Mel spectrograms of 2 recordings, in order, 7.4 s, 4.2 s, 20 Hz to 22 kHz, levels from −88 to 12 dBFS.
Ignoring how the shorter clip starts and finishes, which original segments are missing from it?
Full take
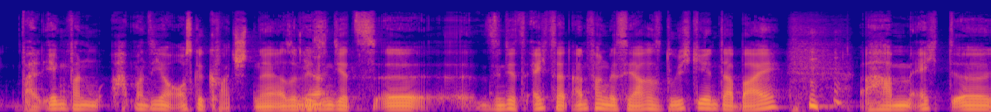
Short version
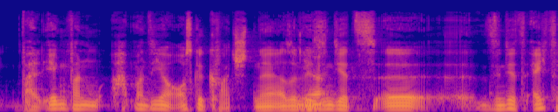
none

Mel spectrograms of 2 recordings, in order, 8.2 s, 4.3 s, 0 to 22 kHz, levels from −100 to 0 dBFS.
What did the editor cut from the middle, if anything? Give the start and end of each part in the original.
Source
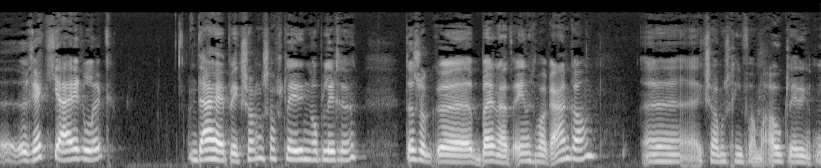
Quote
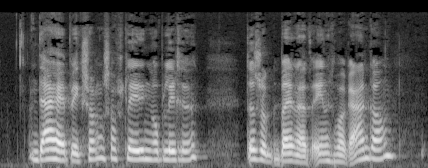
0:04.3-0:04.8

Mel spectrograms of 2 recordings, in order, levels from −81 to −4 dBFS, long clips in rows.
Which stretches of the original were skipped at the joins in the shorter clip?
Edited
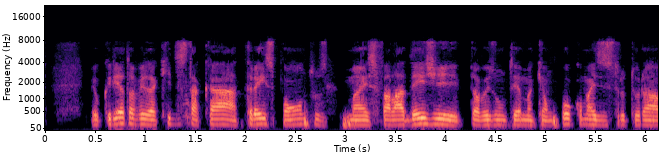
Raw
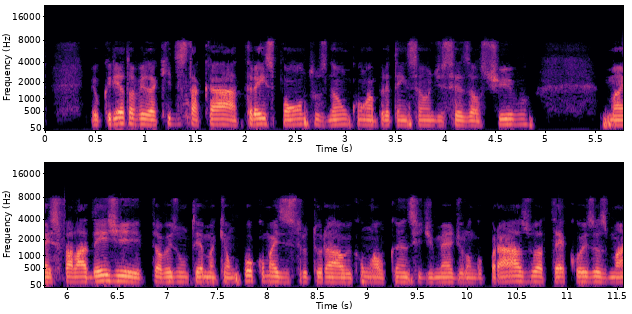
0:02.8-0:05.4

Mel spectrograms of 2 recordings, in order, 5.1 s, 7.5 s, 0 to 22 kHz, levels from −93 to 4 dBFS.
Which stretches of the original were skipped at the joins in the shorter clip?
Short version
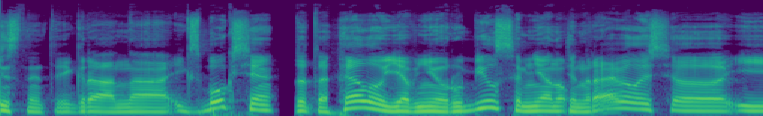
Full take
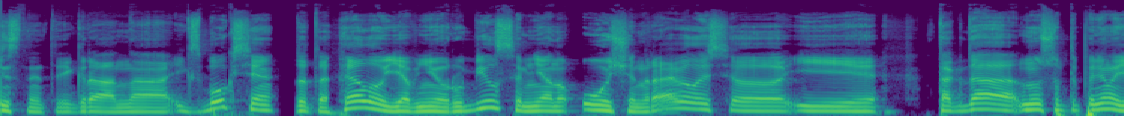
0:03.8-0:04.2

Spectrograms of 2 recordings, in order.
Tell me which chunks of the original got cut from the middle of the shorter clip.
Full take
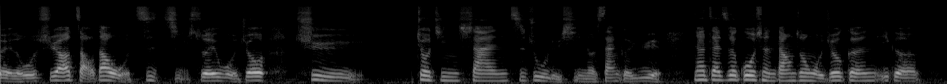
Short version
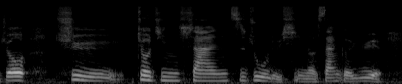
0:03.7-0:04.1

